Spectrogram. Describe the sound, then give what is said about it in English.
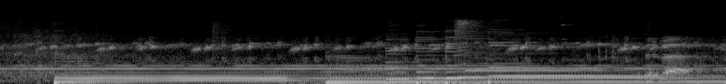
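Local Vancouver frogs croaking in a steady, droning chorus of sustained tones, with overlapping calls that step up and down in pitch and small wavering trills above. “These are local Vancouver frogs. They're passive aggressive.”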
